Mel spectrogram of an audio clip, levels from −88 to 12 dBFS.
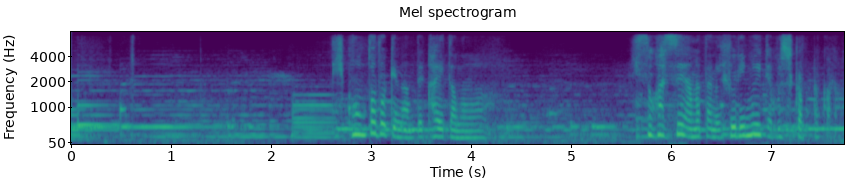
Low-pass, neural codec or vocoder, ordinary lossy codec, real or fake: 7.2 kHz; codec, 16 kHz, 2 kbps, X-Codec, HuBERT features, trained on balanced general audio; none; fake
